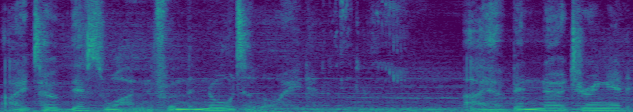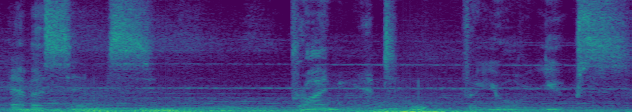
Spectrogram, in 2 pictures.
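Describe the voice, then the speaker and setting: An actor playing a calm, persuasive mind flayer mentor in a video game, solemn and coaxing in manner. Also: male voice, fairly low pitch, takes it slowly, long pauses, over loud music. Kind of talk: video game cutscene acting.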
